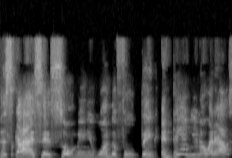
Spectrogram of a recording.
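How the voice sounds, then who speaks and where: High-pitched female speech, with pitch swinging very widely. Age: 70s. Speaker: retired Air Force veteran and public-speaking club leader. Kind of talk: casual interview.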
